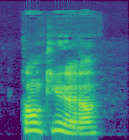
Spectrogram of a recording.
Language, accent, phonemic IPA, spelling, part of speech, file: French, Canada, /kɔ̃.kly.ʁa/, conclura, verb, LL-Q150 (fra)-conclura.wav
- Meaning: third-person singular simple future of conclure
